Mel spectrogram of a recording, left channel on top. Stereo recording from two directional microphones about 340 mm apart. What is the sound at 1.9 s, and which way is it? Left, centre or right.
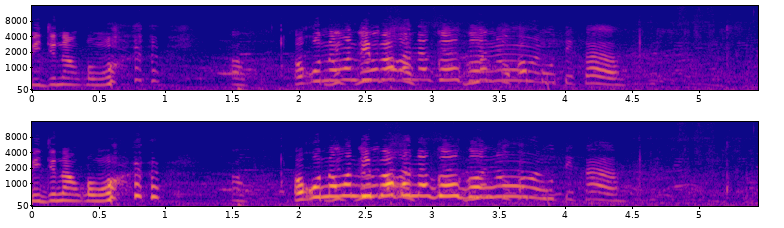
Speech, centre.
